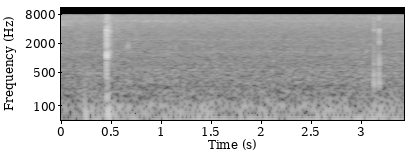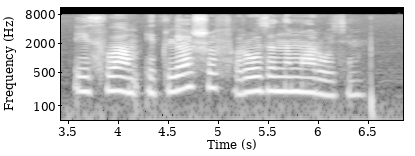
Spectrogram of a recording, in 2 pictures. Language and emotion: Russian, neutral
